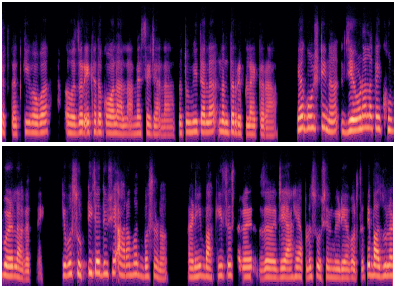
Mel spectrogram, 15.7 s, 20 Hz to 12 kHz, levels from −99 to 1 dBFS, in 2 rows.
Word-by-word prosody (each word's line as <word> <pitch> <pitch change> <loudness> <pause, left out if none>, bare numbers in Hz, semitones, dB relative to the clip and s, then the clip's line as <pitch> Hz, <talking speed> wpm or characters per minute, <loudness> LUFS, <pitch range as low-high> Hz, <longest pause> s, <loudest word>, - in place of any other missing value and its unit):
शकतात, 170 -3 -5
की 190 -1 -2
बाबा 185 +1 +1 0.4
अ, 180 -2 +1
जर 190 +3 +2
एखादा 190 0 +1
कॉल 175 -1 +1
आला, 160 -1 -4
मेसेज 170 0 -4
आला, 140 -1 -7 0.2
तर 175 - -2
तुम्ही 195 +1 +2
त्याला 195 +1 +2
नंतर 195 -1 +1
रिप्लाय 160 -2 -1
करा. 135 -3 -4 0.5
ह्या 255 +2 +7
गोष्टींना 260 -5 0 0.2
जेवणाला 245 +6 +7
काही 260 -1 +3
खूप 225 -2 -2
वेळ 195 -2 +6
लागत 155 -6 -1
नाही. - - -16 0.4
किंवा 205 +2 +2
सुट्टीच्या 235 +3 +3
दिवशी 235 +2 -2
आरामात 210 -1 -1
बसणं 185 -6 -4 0.5
आणि 185 +3 +1
बाकीचं 195 +4 -2
सगळं 175 -3 0
जे 170 +1 0
आहे, 170 +2 -1
आपलं 175 -1 -4
सोशल 180 -2 -2
मीडियावरचं 160 -1 -3
ते 215 - +6
बाजूला 200 +1 +3
185 Hz, 150 wpm, -23 LUFS, 170-205 Hz, 0.5 s, ह्या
